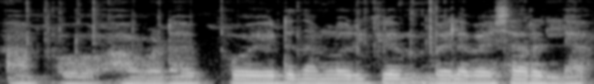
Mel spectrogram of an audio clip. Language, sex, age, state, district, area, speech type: Malayalam, male, 45-60, Kerala, Palakkad, rural, spontaneous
